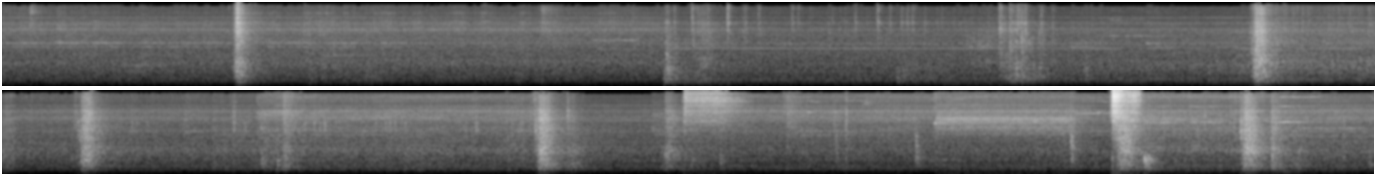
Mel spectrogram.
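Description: Automated pallet-handling line with roller conveyors running, a steady mechanical noise broken by sharp metallic clanks every two to four seconds. Short hisses of compressed air come in the second half, the longer one lasting about two seconds.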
